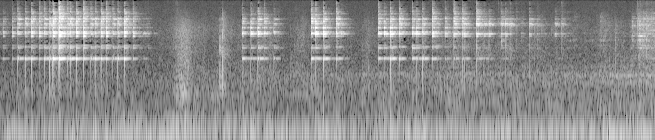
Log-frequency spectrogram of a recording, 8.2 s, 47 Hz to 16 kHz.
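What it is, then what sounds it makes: Glass bottle tapped with fingernails. A tall, clear glass swing-top bottle, mostly full of yellow liquid and standing upright, is tapped on its sides with long green-painted nails, with the hands moving toward the neck near the end. Quick bursts of bright, glassy clinks ring with a high tone near 3.9 kHz, separated by short quiet pauses. Each tap rings only briefly before fading.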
